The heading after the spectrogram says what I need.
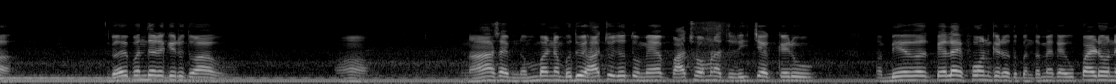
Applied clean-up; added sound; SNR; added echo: none; Gong; 9 dB; none.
